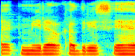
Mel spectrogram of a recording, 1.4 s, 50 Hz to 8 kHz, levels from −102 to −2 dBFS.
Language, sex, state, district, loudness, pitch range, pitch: Hindi, male, Jharkhand, Garhwa, -14 LUFS, 125-130 Hz, 130 Hz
